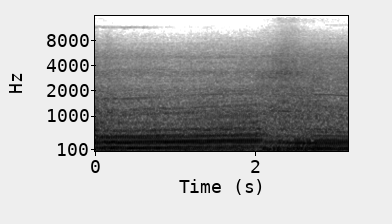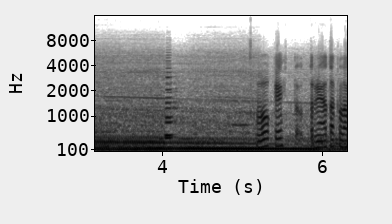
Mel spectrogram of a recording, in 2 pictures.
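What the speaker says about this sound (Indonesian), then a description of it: "klaksonnya sudah dirubah juga" A modified horn on a Yamaha MT25 250cc motorcycle gives one short honk and then a quick run of several toots, all over the bike's steady, close engine drone.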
